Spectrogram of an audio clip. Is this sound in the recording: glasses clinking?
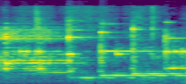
no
